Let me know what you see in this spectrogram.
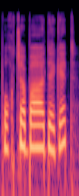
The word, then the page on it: poqtapa'teget: Mi'gmaq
